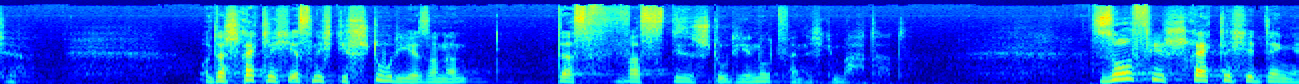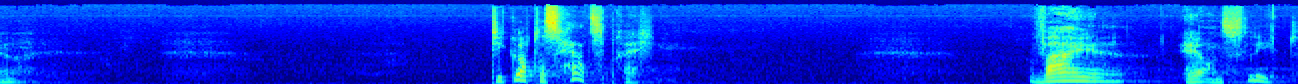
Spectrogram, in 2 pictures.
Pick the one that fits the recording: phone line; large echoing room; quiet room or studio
large echoing room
